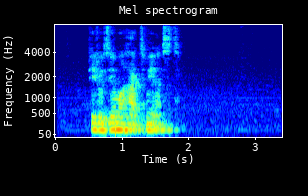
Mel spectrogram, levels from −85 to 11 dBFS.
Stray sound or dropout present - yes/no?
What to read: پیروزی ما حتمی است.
no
